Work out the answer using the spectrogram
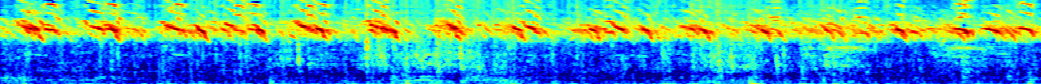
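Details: Chorus of day-old country chicks on a poultry farm in the morning, fresh from the hatchery, with constant overlapping shrill cheeps, several per second, and faint low shuffling in the brooder.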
